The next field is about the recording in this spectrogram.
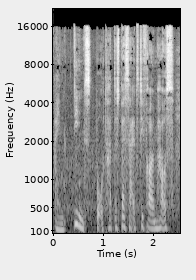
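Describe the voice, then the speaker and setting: An actress playing a haughty housekeeper turned scholar's wife, indignant and self-important, in a radio sketch. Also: female voice, rumbling low, normal speed. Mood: indignant complaining. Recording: car and traffic noise behind. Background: vehicle ride ambience.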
